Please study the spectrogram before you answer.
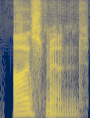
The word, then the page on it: osmund: American English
